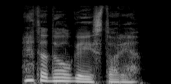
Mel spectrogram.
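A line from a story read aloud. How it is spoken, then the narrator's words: Sigh. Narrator (Russian): вздохнула Рангрид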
